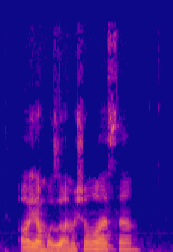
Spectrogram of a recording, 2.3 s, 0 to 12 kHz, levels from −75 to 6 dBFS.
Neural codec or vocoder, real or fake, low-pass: none; real; 10.8 kHz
